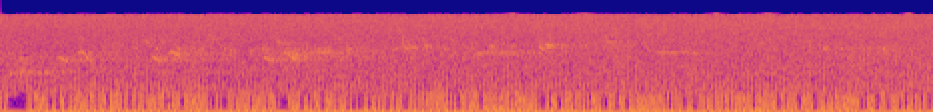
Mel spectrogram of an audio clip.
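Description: Faint bird chirps over the steady hiss of an old film soundtrack.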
